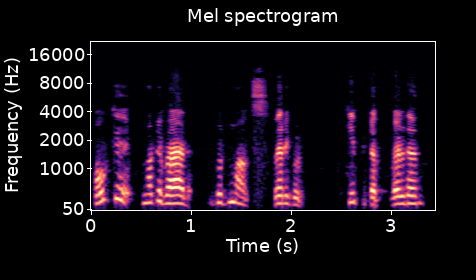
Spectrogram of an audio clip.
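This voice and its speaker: A man's voice: high-pitched, extremely slow, sharp tone, dry recording, heavily acted, low-quality recording. A man voicing a firm but encouraging male college lecturer in a cartoon, lecturing students and then praising them. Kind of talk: cartoon voice acting.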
